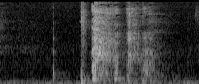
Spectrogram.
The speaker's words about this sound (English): I'm not coughing for effect, honest.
